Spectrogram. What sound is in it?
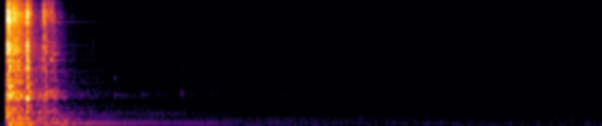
Sound effects > Objects / House appliances
toaster finish
That moment when your toast pops up out of the toaster and you get all excited only to realize that the slice of bread you used is too small and you'll have to spend the next minute getting it out.
househo, toaster, appliance, toast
